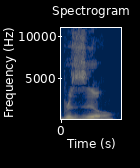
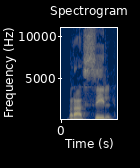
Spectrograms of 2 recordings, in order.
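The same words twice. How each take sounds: First: It is said with an American English accent. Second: It is said with a Spanish accent. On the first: "For those who didn't understand what I said" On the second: "No, it doesn't sound the same"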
